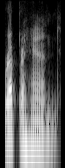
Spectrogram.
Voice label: "reprehend", American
